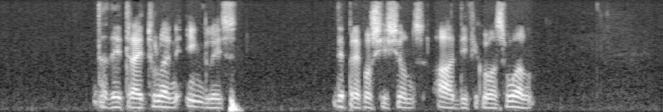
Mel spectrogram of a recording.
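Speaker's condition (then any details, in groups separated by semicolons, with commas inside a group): No condition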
